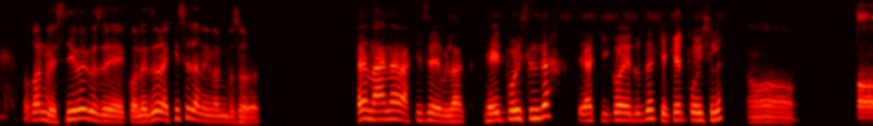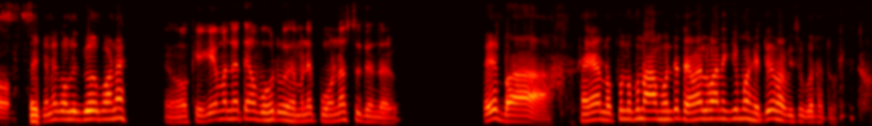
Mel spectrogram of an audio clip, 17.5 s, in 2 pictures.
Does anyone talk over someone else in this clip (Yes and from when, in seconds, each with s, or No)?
No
